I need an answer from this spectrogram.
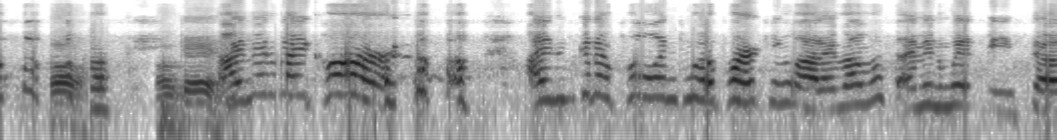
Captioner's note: laughs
